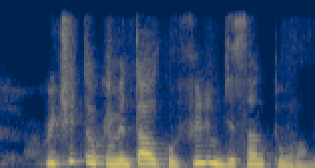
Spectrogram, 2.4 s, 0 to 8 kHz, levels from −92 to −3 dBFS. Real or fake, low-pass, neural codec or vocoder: fake; 7.2 kHz; codec, 16 kHz, 1 kbps, X-Codec, WavLM features, trained on Multilingual LibriSpeech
